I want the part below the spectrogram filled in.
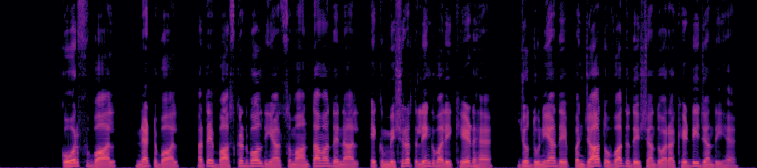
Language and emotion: Punjabi, neutral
